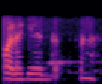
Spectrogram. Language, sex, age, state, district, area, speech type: Kannada, female, 30-45, Karnataka, Udupi, rural, conversation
